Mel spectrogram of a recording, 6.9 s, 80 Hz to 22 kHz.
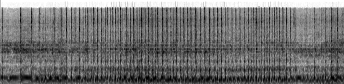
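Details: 1976 Honda MR175 Elsinore two-stroke, first run after engine rebuild: fast steady buzzing with rapid crackling firing, never settling to a slow idle even with idle screw all the way in; cause unknown, adjustment pending.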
